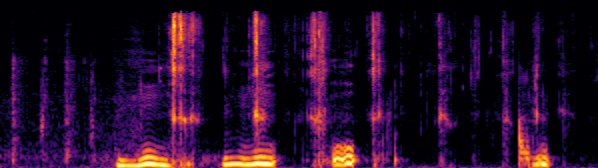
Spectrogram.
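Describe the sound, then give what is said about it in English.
Crisp munching of a crunchy ginger biscuit: sharp, irregular crunches repeat over several seconds, interleaved with a voice making drawn-out, wavering humming sounds of enjoyment. “Oh, how about this ginger biscuit? Should we hear what that sounds like? Let's munch together.”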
